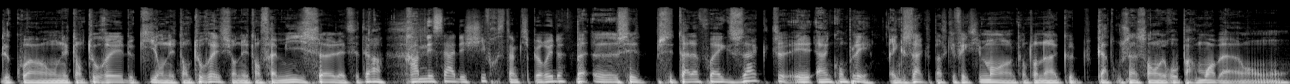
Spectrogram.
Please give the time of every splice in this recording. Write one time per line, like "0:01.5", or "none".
0:05.7
0:06.5
0:08.8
